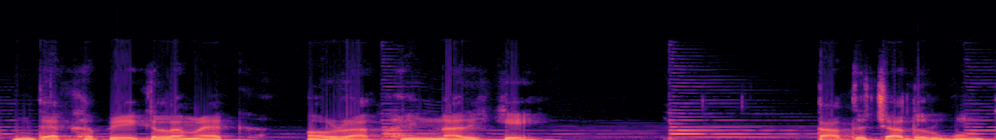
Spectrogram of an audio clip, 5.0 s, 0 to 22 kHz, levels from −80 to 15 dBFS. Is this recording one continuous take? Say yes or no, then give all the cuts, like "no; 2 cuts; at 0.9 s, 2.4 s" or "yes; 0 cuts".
yes; 0 cuts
